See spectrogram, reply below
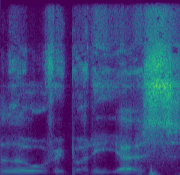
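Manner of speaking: groggy, low, hushed baritone just-woke-up voice. Speaker greets everybody while showing off their morning voice. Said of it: "this is my morning voice".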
